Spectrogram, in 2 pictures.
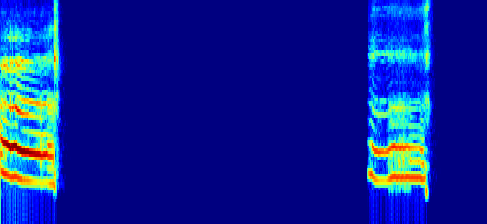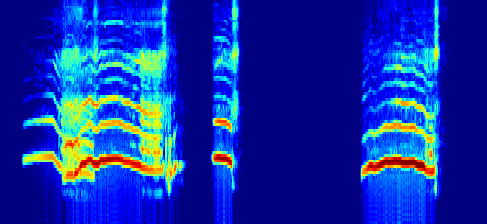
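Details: A fox giving harmonic whining calls: short wavering cries, then one longer call of about one and a half seconds that bends upward and falls, followed by a brief yip and a final whine.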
